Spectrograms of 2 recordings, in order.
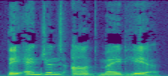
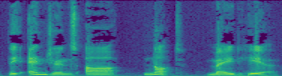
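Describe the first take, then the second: First: Are and not are merged into one syllable. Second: Are and not are said as separate words.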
